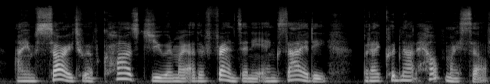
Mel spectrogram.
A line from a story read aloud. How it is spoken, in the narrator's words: he answered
